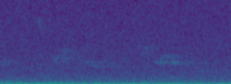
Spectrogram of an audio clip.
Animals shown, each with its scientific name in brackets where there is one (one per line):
Red-eyed Vireo (Vireo olivaceus)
